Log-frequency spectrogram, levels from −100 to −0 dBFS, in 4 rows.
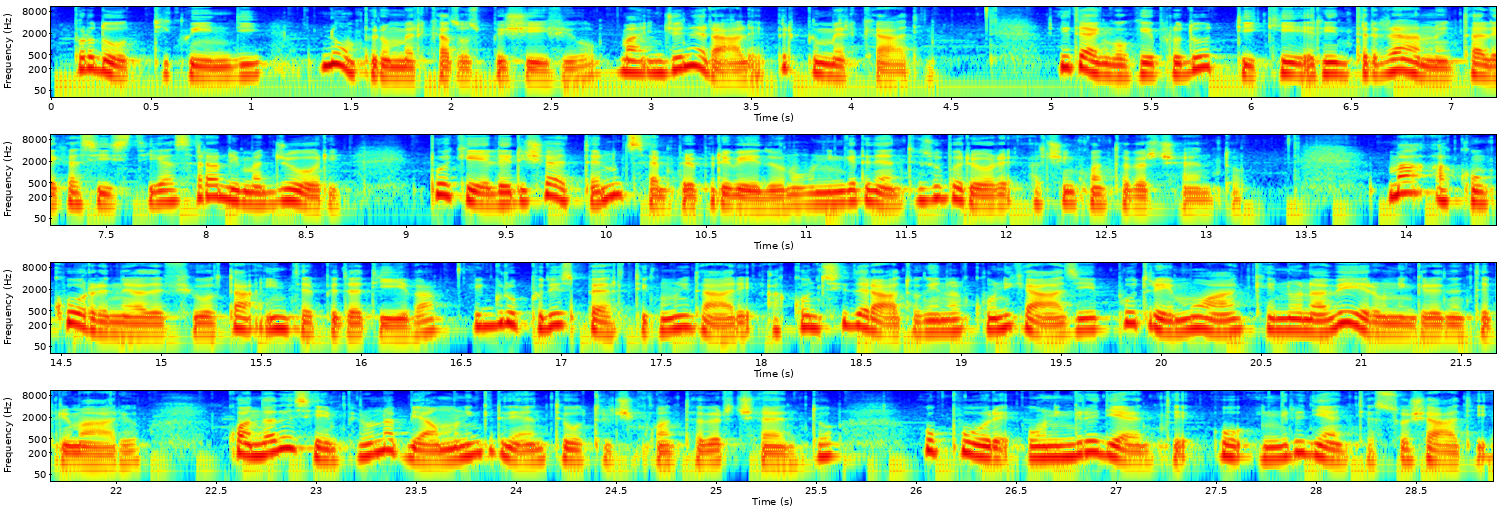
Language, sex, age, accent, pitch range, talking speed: Italian, male, 30-49, native, 115-165 Hz, 160 wpm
